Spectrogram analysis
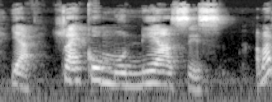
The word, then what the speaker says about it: trichomoniasis: B we have genital warts and we have trichomonomiasis yeah trichomoniasis am I pronouncing this to his way yes just know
